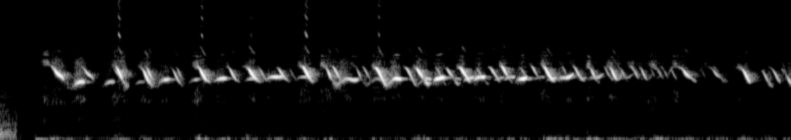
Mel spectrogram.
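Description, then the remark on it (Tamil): A voice mimics a flock of sparrows chirping together in a garden, producing rapid, continuous high-pitched whistled tweets that overlap in a busy, lively chatter for several seconds, fairly loud. “அடுத்தபடியாக இந்த குருவியெல்லாம் ஒரு கார்டனில் சேர்ந்து சத்தம் போட்டால் எப்படி இருக்கும் அப்படின்னு ஒரு சின்ன கற்பனை”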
